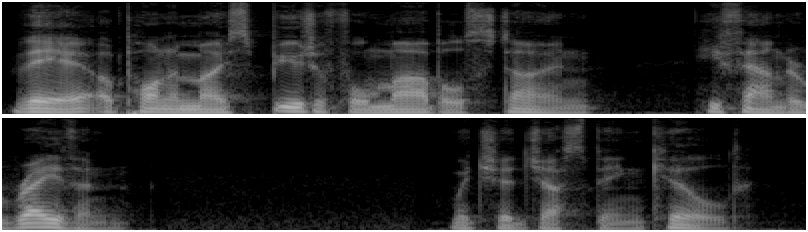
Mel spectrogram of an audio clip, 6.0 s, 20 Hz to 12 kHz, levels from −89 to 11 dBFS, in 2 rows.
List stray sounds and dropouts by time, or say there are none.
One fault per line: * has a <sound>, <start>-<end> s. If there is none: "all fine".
all fine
